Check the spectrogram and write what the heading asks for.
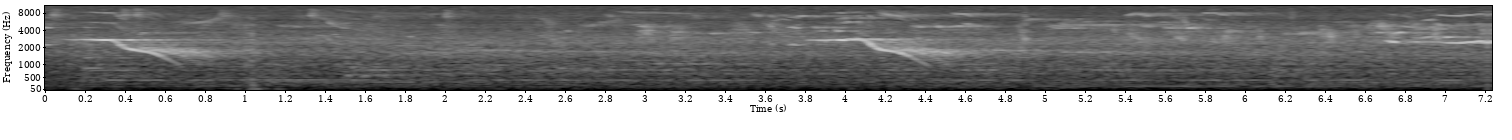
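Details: A Philippine oriole, an endemic species, gives clear, fluty whistles that slide steeply downward, repeated every three to four seconds over a steady hiss of background, in an urban area in the Philippines.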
